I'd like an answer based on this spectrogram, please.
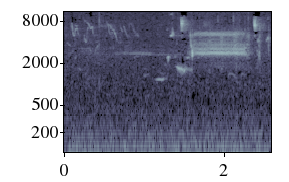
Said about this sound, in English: When I was a boy, there was a creek and a swamp where the river used to be. I didn't know. I thought it was just a fun place to play. Some birds there, they sang just like this.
